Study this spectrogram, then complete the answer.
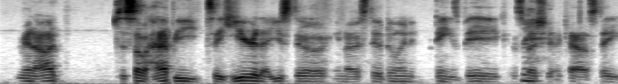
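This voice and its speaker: Over a quiet background, a man speaks in an ordinary speaking voice with an American accent. He keeps a moderate pace, a fairly low pitch and fairly even intonation. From Chicago. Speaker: podcast host, engineer. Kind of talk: casual interview.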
